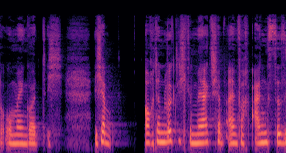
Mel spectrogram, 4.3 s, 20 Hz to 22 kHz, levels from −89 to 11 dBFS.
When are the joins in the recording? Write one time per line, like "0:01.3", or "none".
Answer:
none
